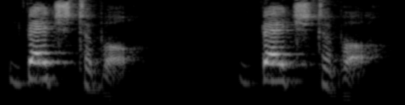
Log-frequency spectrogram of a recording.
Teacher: this a is reduced because it's part of the unstressed syllable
